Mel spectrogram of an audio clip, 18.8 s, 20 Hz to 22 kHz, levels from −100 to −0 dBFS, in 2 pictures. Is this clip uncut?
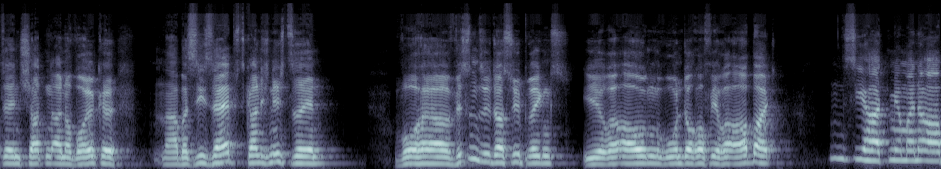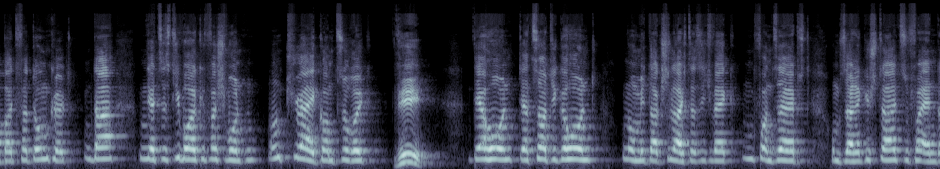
yes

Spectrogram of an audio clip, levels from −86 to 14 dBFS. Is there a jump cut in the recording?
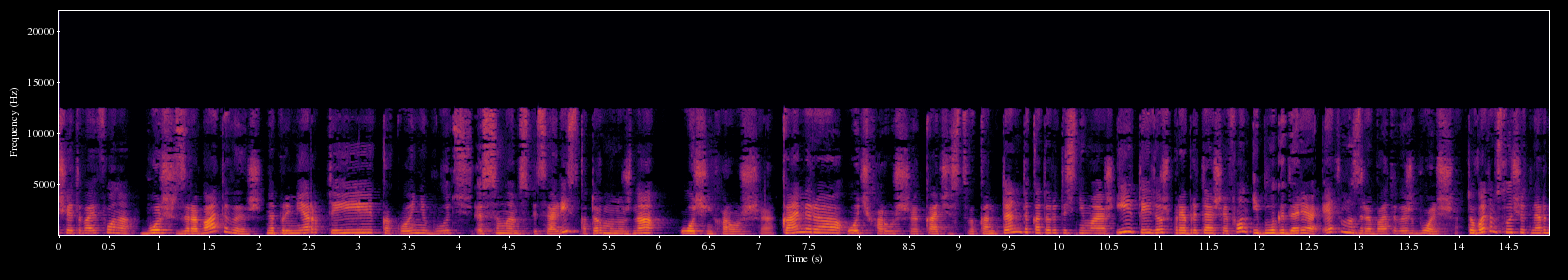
no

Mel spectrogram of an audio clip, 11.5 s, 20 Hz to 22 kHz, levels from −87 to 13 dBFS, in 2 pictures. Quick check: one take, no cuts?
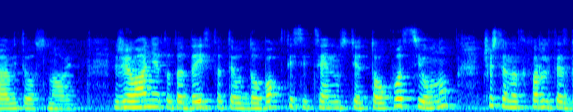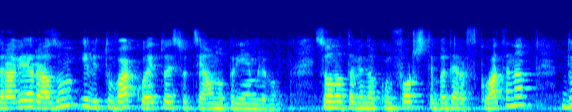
no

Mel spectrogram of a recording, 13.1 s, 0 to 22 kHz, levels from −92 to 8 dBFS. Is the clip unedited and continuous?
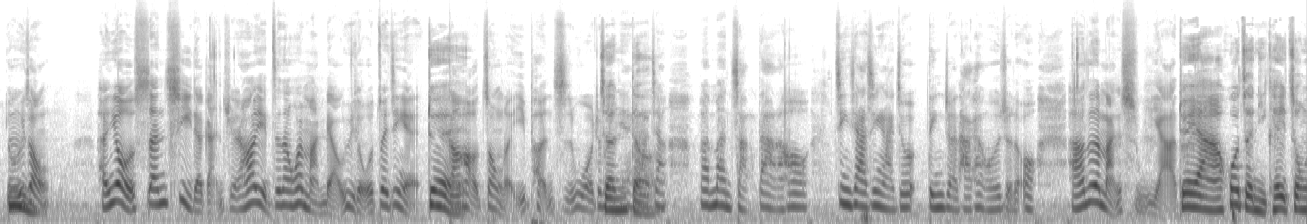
yes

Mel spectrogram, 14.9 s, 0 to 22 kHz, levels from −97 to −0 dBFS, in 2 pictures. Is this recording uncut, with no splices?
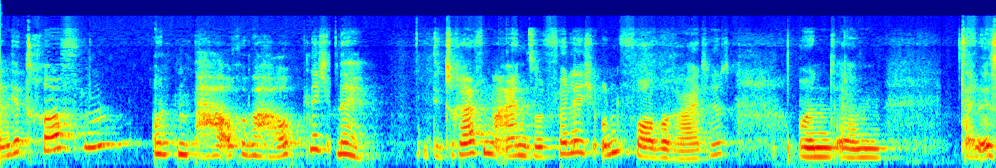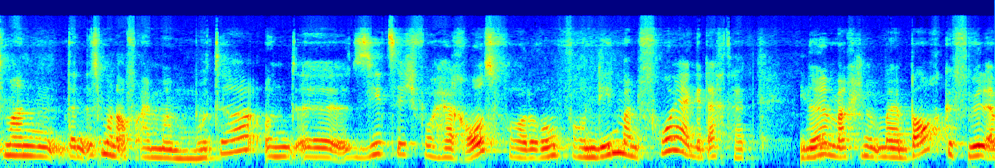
no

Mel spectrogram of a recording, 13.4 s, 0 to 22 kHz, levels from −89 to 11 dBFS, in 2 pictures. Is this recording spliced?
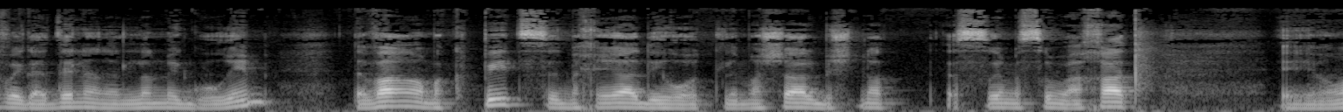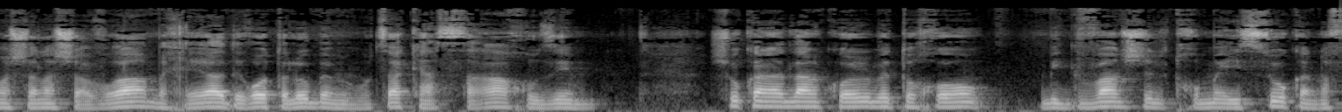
no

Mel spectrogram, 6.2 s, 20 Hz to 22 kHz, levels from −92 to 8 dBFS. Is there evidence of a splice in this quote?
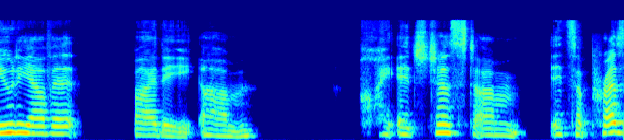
no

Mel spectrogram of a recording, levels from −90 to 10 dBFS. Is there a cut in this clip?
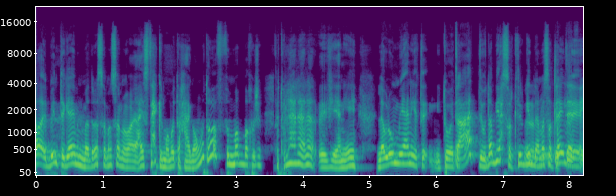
yes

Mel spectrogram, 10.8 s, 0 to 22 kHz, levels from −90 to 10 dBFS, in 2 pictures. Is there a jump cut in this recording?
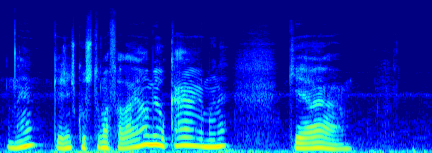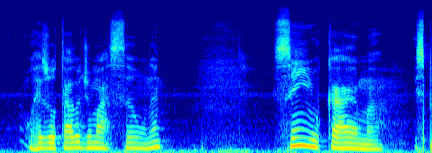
no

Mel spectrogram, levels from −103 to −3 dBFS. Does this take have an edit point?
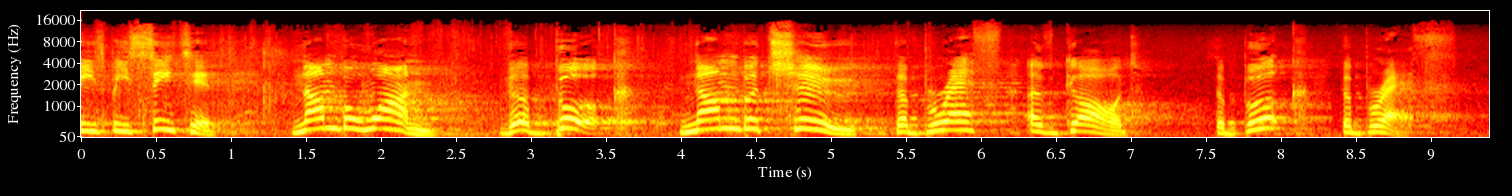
yes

